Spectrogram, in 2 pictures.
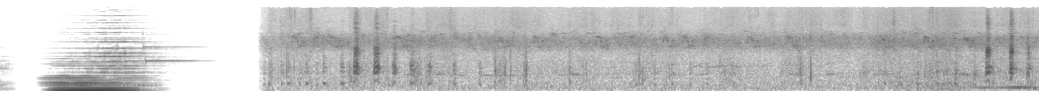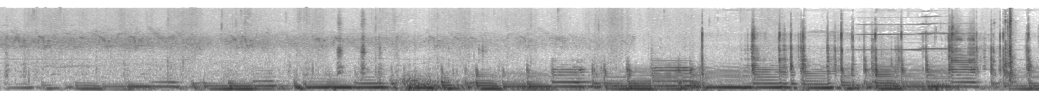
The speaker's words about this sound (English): We are here in the hen house.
